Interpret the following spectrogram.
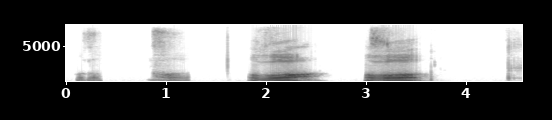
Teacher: Gesekannya lebih lebih kecil Bu. Karena apa? Karena dia bukan huruf hames.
